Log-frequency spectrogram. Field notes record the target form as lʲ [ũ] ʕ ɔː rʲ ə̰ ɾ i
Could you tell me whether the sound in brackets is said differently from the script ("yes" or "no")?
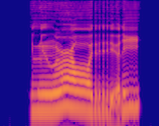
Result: no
